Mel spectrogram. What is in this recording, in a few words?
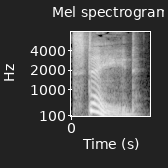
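"staid", British English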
